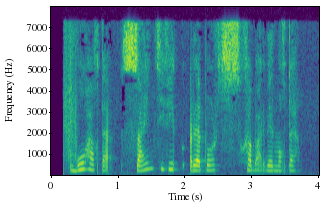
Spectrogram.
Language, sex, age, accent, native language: Uzbek, female, 18-24, Buxoro, Uzbek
